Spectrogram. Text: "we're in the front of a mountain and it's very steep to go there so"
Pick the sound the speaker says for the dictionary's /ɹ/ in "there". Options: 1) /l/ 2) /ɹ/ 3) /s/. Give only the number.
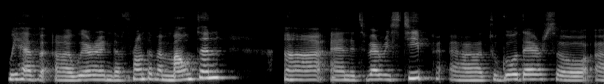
2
